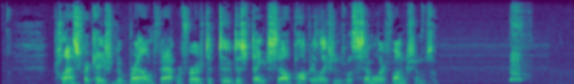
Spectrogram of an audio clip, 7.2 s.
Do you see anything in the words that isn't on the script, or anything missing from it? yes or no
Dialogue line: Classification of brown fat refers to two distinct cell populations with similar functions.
no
